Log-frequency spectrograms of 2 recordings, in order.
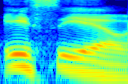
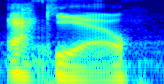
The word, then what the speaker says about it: Accio: I always called it ACO until the movies, and they called it Accio.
